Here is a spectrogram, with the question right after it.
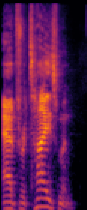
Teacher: in the American pronunciation, there is a secondary stress on the first syllable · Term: the R sound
